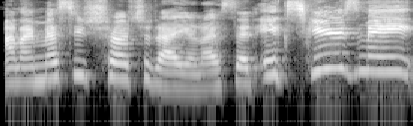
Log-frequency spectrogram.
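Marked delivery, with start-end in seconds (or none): 1.7-2.8 high, loud mock-outraged "excuse me"; mock indignation. Streamer reads out her message to best friend, mock indignant. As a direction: demand attention in playful outrage.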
